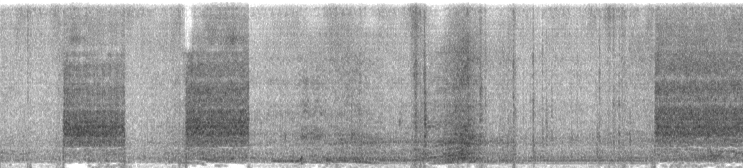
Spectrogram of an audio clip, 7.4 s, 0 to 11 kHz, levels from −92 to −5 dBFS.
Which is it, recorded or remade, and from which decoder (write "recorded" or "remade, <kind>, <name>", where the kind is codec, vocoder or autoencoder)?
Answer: remade, vocoder, Vocos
